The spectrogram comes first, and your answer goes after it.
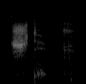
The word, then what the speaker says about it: shtick: Next one is shtick.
